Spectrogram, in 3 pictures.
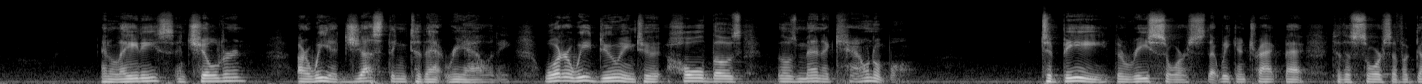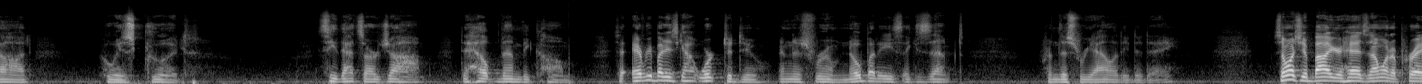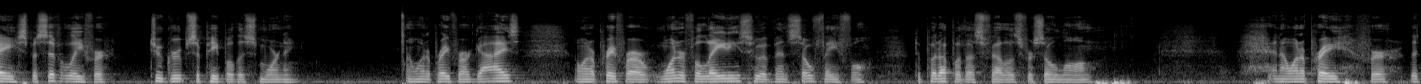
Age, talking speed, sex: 40-59, 165 wpm, male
